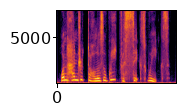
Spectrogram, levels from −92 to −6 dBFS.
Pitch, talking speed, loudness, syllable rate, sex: 310 Hz, 200 wpm, -17 LUFS, 5.2 syllables/s, female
